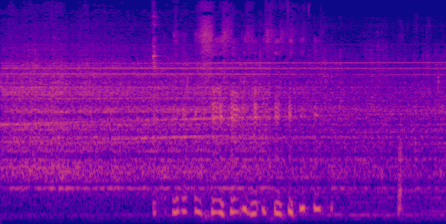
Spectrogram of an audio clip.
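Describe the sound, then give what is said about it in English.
A train or trolley rolls across a bridge: a steady low hum with a quick run of about ten rhythmic, low clunks that swell and fade, then one sharp knock. “It's just bridge sounds. What? Those are bridge sounds? Yeah. Like a train, maybe? Like a trolley over a bridge?”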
